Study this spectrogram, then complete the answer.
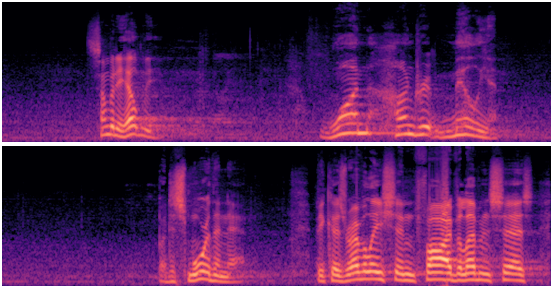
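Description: A middle-aged man preaches with emphasis into a microphone, his voice ringing in a large room, with long pauses between phrases.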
